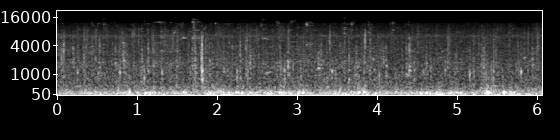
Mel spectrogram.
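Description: Horse hooves clip-clopping with a steady low rumble underneath, as of a horse-drawn carriage moving, faint scattered ticks over it.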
